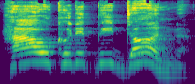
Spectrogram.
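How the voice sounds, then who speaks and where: Man acting out a storybook dad, conspiratorial poacher, bright forceful voice, unhurried pace, theatrical and intense. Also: extremely high pitch, very animated, voice pushed up, full character voice. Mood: worked up. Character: scheming, excitable father, conspiratorial poacher with a grudge. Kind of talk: children's audiobook character reading.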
